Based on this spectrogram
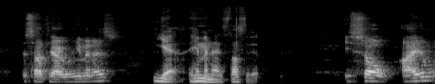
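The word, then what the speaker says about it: Giménez: Yeah, Jimenez, that's it.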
